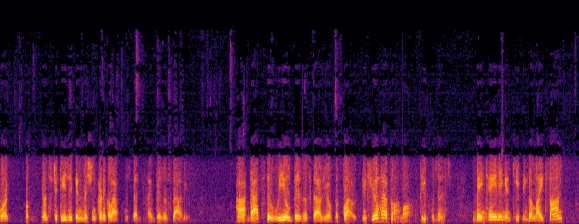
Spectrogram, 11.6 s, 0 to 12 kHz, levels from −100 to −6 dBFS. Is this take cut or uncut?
cut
